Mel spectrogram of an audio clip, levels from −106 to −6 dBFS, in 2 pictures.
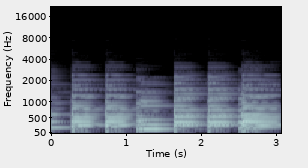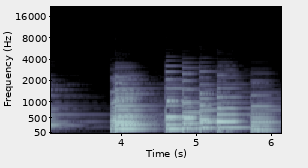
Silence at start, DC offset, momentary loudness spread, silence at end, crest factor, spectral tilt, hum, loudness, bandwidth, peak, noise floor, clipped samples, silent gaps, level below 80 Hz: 0 s; under 0.1%; 8 LU; 0 s; 16 dB; -9 dB/octave; none; -35 LUFS; 3.8 kHz; -20 dBFS; -67 dBFS; under 0.1%; none; -64 dBFS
